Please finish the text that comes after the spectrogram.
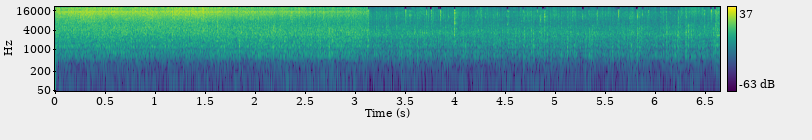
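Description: Ginger and green chillies sizzle in a pan after a splash of water is added, a loud steady hiss that drops to a quieter crackling sizzle partway through, with no talking.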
